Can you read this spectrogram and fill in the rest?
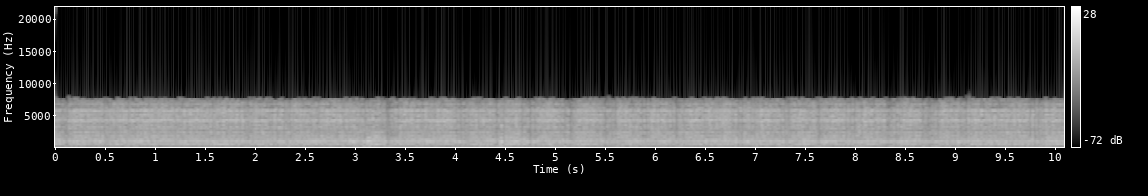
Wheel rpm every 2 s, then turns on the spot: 160, 160, 170, 160, 160.
none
